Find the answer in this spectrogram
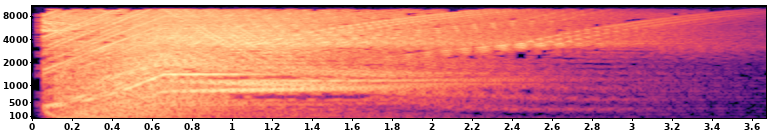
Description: Magical Ascend Metallic Flutter, Magic sound of casting spell; Magic sound of casting spell, conjuring or wizardry. Witchcraft ritual summoning elementa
